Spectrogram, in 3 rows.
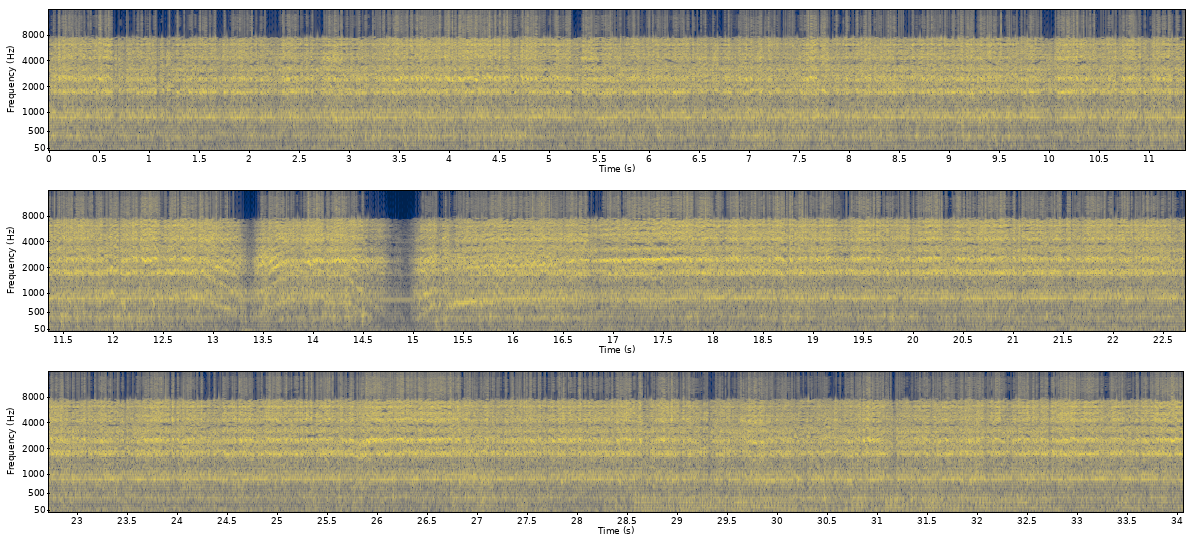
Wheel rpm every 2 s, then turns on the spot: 240, 230, 230, 230, 230, 240, 170, 120, 210, 240, 230, 240, 230, 230, 230, 230, 230.
none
